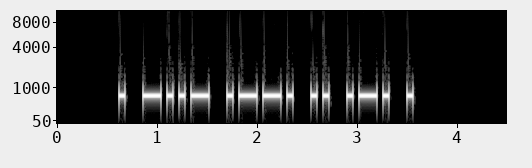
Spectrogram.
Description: Morse code, heard as a keyed tone, about 20 wpm, 700 Hz. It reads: EXPIRE
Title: 6 Letter Words - First 3 Letters Given - 20wpm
